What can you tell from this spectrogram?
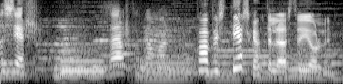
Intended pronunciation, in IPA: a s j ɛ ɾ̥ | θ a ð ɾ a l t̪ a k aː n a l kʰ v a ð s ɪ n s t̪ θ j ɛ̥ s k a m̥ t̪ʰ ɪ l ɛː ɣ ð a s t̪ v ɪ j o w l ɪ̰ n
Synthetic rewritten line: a s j ɛ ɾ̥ | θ a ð ɾ a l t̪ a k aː m a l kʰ v a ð f ɪ n s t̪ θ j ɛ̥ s k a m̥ t̪ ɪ l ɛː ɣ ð a s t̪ v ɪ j o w l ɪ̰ n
